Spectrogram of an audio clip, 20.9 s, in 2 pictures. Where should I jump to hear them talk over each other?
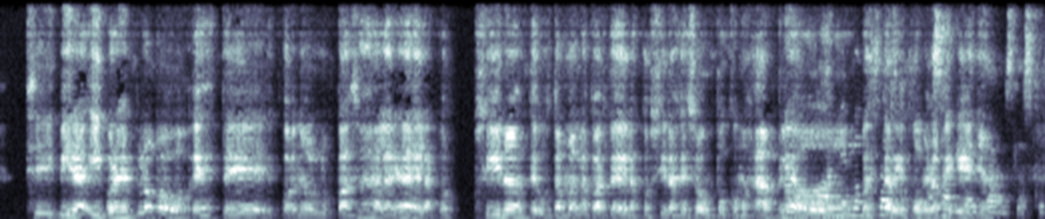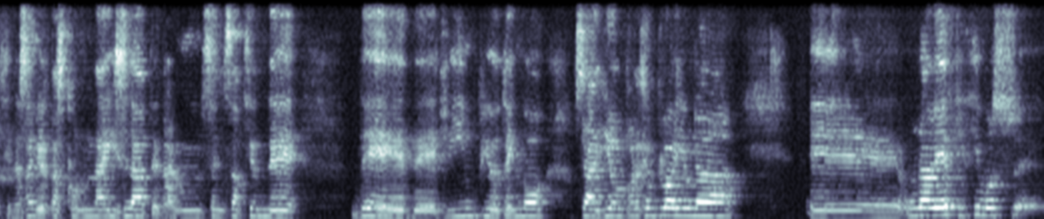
8 s

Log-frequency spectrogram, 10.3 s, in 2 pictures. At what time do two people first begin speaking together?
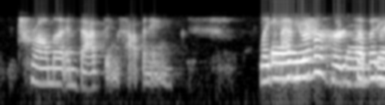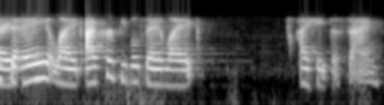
4 s

